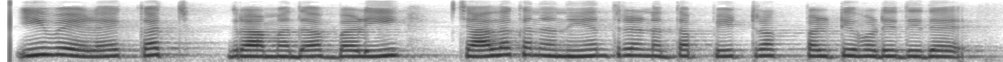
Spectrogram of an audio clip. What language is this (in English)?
Kannada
